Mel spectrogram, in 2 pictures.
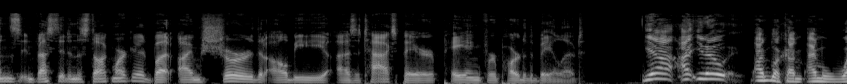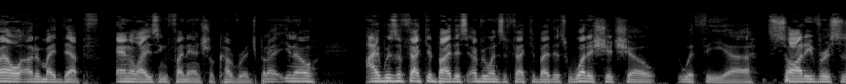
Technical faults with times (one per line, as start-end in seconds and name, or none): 0.00-16.93 MP3 compression
9.60-9.63 pre-echo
